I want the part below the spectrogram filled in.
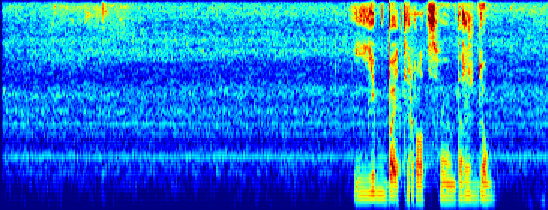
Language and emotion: Russian, angry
